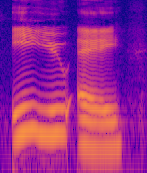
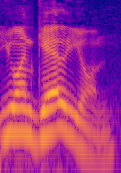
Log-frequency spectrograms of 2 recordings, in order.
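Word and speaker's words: euangelion (εὐαγγέλιον): It's euangelion. And it's pronounced euangelion.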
